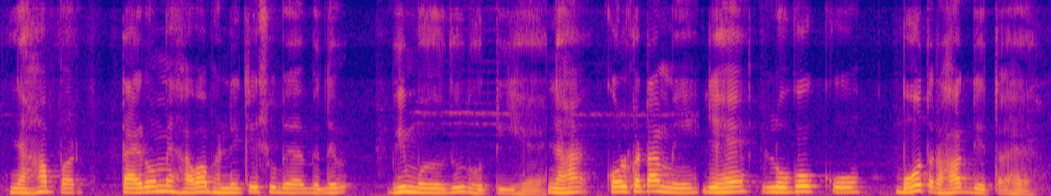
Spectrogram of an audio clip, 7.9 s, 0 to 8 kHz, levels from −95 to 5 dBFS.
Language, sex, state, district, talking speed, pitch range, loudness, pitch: Hindi, male, West Bengal, Kolkata, 165 wpm, 170-195 Hz, -17 LUFS, 185 Hz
